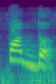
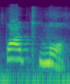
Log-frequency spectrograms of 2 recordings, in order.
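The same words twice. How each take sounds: First: The d is doubled and the m is silent. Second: The m sound after the d is pronounced. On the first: The speaker calls it right. "কিন্তু আমরা বলি কি" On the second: The speaker calls it wrong. "মফলা সহ উচ্চারণ করি তাহলে হবে"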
